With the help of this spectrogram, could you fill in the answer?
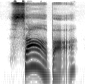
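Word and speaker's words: サーバー: Long English vowels come back as one long dash, the chol-ompu. Server is saba. User is yuza.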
